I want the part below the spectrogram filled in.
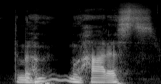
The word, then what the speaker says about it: Mujahideen: If I copy this word and go here and I paste it, how do you say this? – Mujahideen.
